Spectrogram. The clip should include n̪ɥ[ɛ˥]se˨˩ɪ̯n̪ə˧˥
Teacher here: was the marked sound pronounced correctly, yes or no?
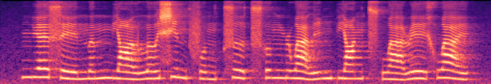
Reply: yes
